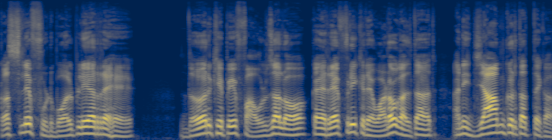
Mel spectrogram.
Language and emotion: Goan Konkani, disgusted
